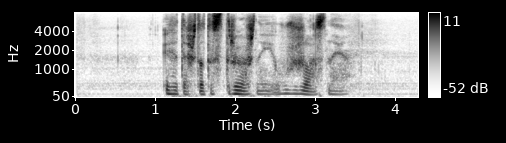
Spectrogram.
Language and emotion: Russian, angry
